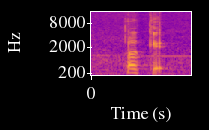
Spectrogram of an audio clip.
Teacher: Stop the air with your tongue. Make a stop T.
